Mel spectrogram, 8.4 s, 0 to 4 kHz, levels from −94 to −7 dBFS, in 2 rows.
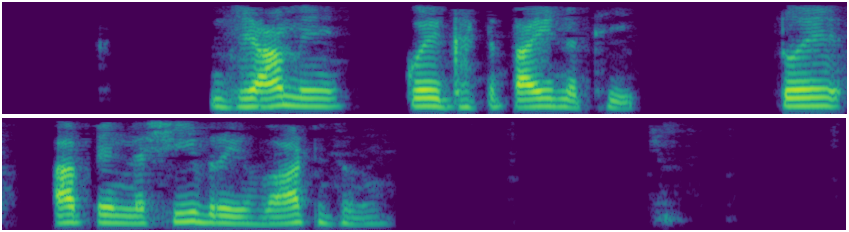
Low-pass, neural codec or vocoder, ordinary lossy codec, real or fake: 3.6 kHz; vocoder, 24 kHz, 100 mel bands, Vocos; MP3, 24 kbps; fake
